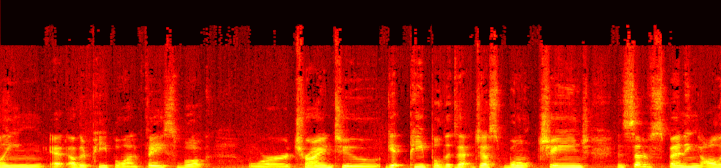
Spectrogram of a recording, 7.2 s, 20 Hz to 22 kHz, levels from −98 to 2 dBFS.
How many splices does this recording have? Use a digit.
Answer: 2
